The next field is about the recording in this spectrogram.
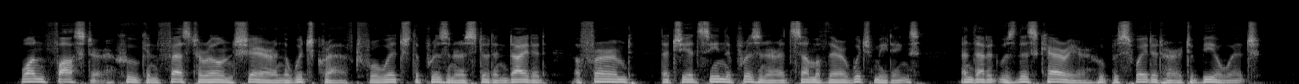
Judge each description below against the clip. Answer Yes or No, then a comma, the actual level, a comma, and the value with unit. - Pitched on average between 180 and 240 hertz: No, low, 100 Hz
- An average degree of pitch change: Yes, average, 3.4 semitones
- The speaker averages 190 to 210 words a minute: Yes, average, 195 wpm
